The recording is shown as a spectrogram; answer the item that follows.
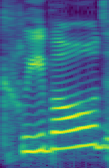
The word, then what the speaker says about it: Klebold: Dylan, is it Klebold? Is that how we say his name? – Yes, it is.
